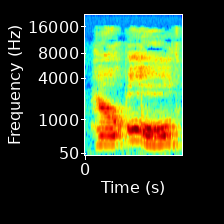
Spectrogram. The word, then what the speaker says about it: Harold: I'm going to now emphasize a different pronunciation of the two, Harold and Harald. This one's Norwegian, this one's English.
